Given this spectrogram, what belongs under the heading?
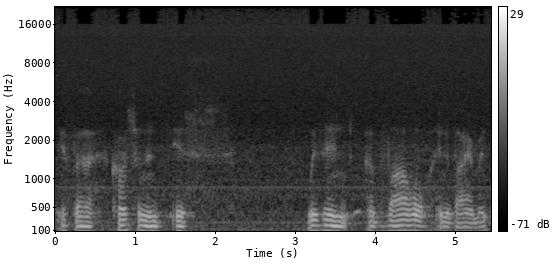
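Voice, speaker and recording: A man teaching pronunciation on an old tape recording, speaking in a slow, measured way and repeating words for the listener to echo. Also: deep voice, little pitch movement, warm tone, a little hiss or hum. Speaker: language teacher.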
